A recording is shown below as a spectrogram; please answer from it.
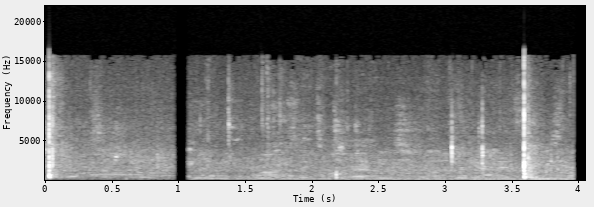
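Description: Two sharp leather pops of a baseball hitting a glove, one right at the start and a louder one near the end, over people talking in the background.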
